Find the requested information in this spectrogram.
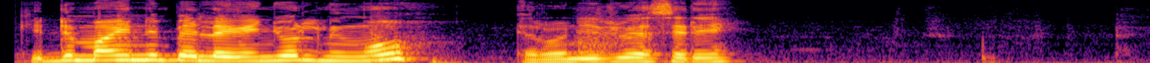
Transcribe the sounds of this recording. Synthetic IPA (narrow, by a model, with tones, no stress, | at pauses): ki˨di˦ma˦ɲ˦ni˦bɛ˨lɛ˨kɛ˨ɲo˦lni˨ŋɔ˦ | ɛ˨ɾo˨ni˨ɾi˦ɛ˦sɪ˦ɾɪ˦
